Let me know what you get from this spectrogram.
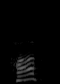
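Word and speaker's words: Hough: Huff.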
